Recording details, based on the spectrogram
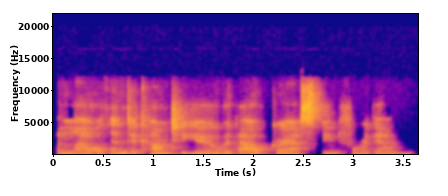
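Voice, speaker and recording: A woman leading a guided meditation as a teacher, soothing and unhurried, pausing between short phrases. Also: medium pitch, animated, warm tone. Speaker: yoga nidra meditation teacher. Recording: roomy, echoing sound.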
